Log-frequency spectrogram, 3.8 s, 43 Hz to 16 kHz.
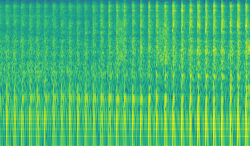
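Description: A Raider 150 motorcycle fitted with a Daeng 4 pipe exhaust fires up and settles into a loud, close, lumpy idle with rapid regular pulses that grow slightly stronger toward the end.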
